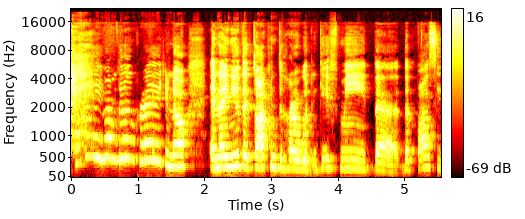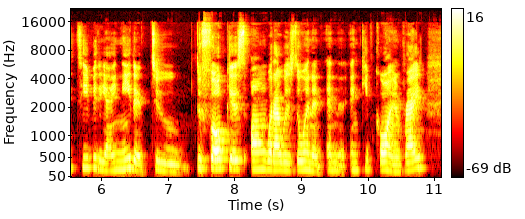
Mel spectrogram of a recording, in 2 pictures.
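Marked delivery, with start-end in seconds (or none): 0.0-1.4 very high, bubbly, full-of-energy chirp. Retelling how her accountability partner always answered messages, imitating a hyper, energetic friend. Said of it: "she was always like hyper and full of energy".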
